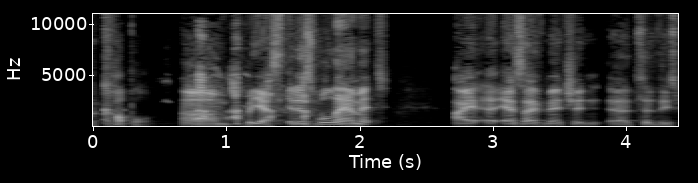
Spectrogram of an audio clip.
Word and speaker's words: Willamette: Very quickly, the people from the Pacific Northwest were very quick to correct the pronunciation of Willamette, damn it. And that's actually how the 2 people told us to pronounce it, Willamette, damn it.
